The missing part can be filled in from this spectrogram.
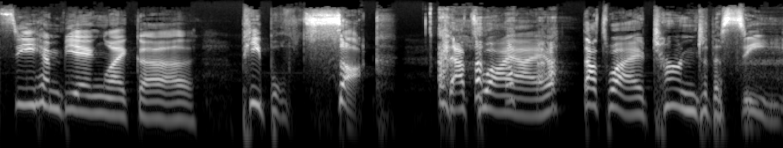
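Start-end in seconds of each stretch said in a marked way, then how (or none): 1.8-5.8 put-on pirate talk in cartoon style. Imitating a naturalist who doesn't like people: cartoon pirate voice. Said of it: "a cartoon pirate".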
